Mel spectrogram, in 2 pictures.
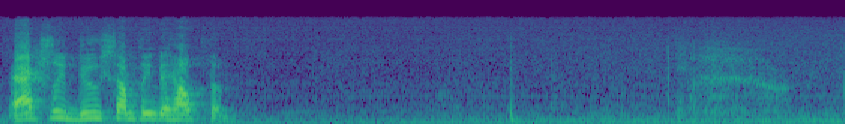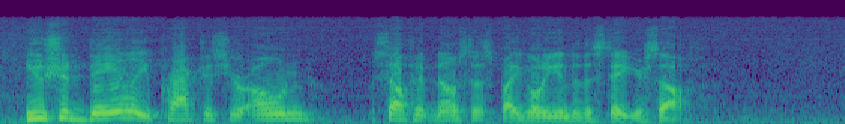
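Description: A man speaks calmly to a group in a room, with pauses between phrases.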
